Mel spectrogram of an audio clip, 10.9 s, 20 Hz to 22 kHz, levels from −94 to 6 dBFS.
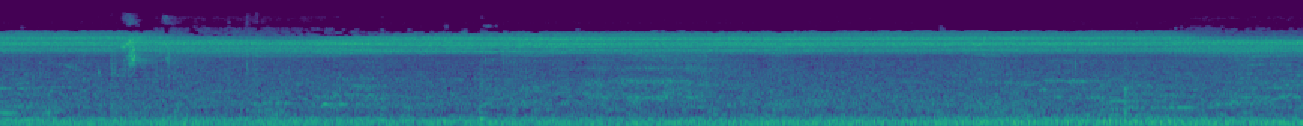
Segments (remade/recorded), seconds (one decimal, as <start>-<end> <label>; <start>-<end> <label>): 0.0-7.7 remade; 7.7-8.8 recorded; 8.8-10.9 remade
